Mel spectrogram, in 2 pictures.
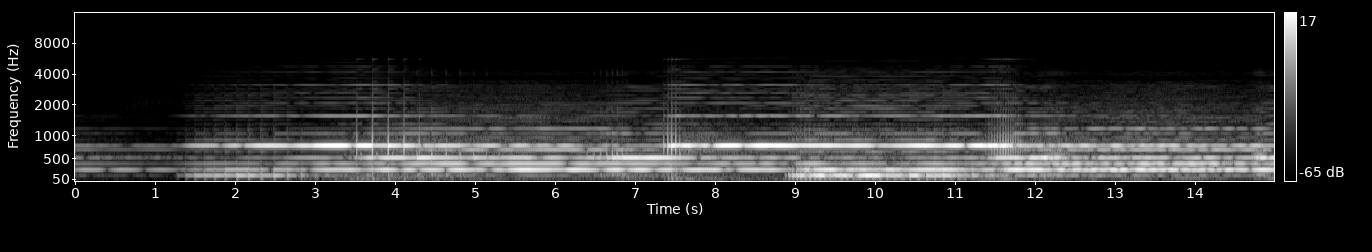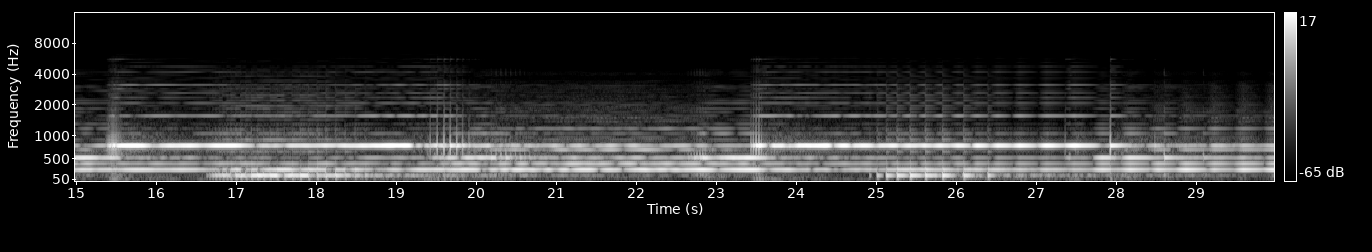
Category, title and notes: Music > Other
Brilliant granular blips in the night sky
spacecraft, atmosphere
